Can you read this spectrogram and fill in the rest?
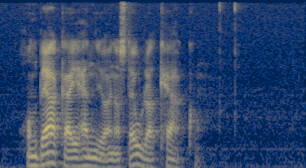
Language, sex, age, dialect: Faroese, male, 36-60, Norðuroyggjar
